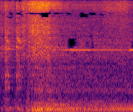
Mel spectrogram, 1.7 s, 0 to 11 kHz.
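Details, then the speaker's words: 240 after repairing no-start by splicing in a hidden inline fuse: engine catches quickly without gas, swells briefly, then settles into a steady low even run with no misses; runs better than before. "I'll get her a start up here starts great now runs better than it did before that"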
